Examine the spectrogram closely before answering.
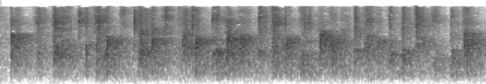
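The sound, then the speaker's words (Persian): Classroom of pupils clapping for a classmate at the blackboard, a brisk, even patter of many small hands, fairly quiet and unbroken from start to finish. “خب آفرین، یه دست بزنید براش.”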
